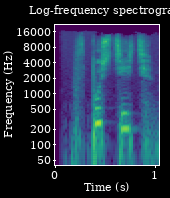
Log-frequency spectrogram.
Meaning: to let in, to admit
- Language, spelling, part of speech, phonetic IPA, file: Russian, впустить, verb, [fpʊˈsʲtʲitʲ], Ru-впустить.ogg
